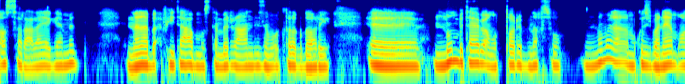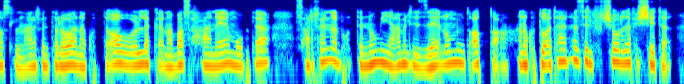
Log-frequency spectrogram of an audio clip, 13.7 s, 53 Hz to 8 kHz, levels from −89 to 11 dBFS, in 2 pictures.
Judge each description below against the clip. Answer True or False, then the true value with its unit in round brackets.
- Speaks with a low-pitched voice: False (165 Hz)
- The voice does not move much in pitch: True (2.3 semitones)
